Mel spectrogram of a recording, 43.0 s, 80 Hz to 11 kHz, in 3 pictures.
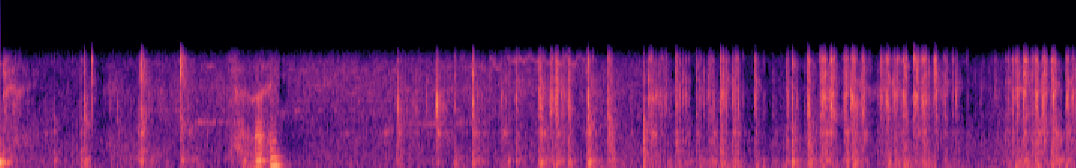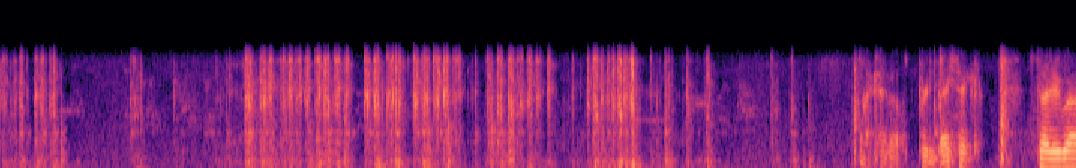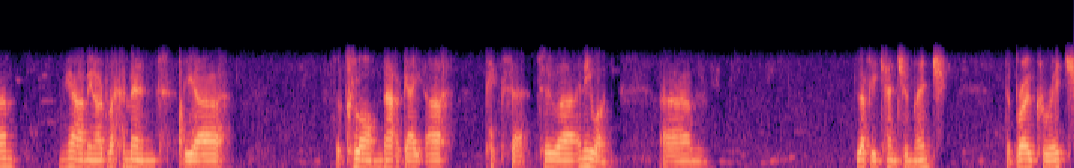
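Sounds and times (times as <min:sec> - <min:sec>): lock pick clicking and rattling: 0:06.3 - 0:15.2, 0:17.3 - 0:23.9.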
